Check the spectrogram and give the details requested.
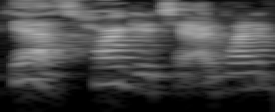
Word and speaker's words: Hargitay: Mariska had, I can never pronounce it correctly. It's Hargitay? Hargitay. Yes, Hargitay.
